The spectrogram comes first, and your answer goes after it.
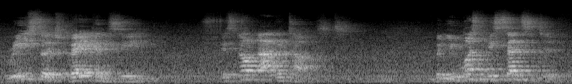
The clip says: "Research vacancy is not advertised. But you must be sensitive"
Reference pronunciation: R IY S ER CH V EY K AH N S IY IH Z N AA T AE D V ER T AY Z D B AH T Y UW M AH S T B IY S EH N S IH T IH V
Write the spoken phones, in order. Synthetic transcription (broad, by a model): R IY S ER CH V EY K AH N S IY IH Z N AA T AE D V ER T AY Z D B AH T Y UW M AH S T B IY S EH N S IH T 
